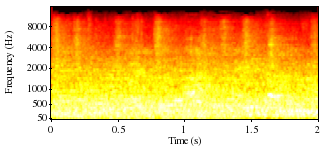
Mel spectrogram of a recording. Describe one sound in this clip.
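A crowd murmurs in the background of a busy hall.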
